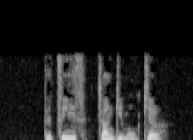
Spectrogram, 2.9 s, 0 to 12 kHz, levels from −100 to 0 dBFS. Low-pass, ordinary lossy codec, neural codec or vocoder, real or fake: 7.2 kHz; MP3, 48 kbps; none; real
